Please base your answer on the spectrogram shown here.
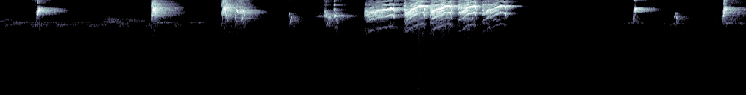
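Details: Oriental magpie-robin on a lure track for making birds sing: scattered sharp chips over a faint steady tone, then a dense burst of fast, scratchy warbling, followed by more single chips.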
